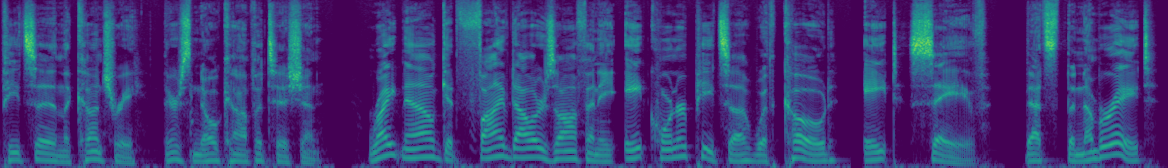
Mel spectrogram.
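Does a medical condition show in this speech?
No.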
